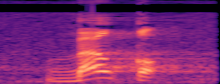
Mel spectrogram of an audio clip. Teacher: Diucapkan dengan suara yang tebal dan dalam posisi sukun, maka terdengar pantulan suara.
